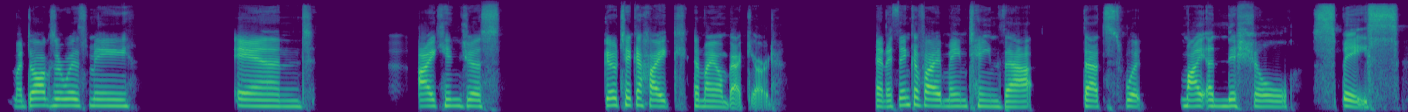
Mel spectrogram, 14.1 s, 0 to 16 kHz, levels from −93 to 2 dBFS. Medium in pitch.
No: high, 200 Hz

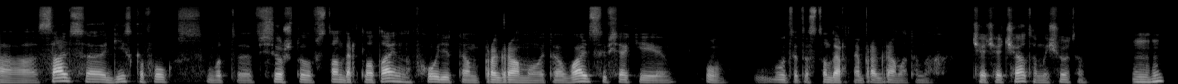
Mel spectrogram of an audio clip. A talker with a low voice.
Yes: low, 105 Hz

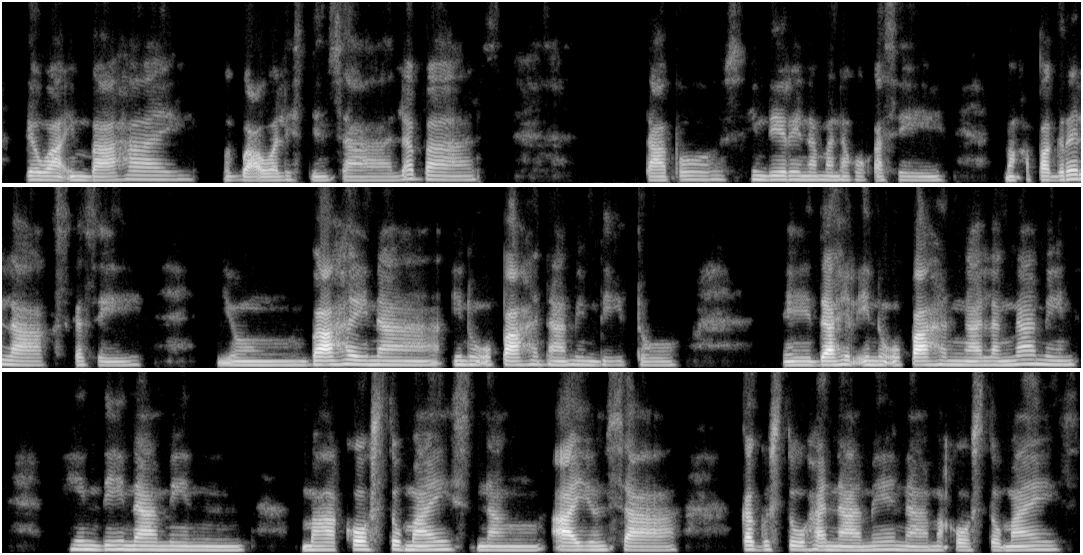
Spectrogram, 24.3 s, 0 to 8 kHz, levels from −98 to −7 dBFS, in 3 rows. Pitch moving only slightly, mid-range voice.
Yes: narrow, 1.6 semitones; medium, 165 Hz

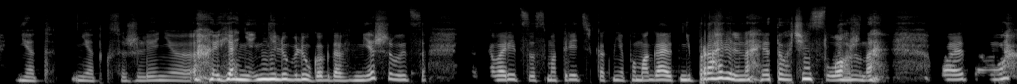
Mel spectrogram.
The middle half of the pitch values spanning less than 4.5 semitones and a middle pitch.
No: average, 2.9 semitones; high, 210 Hz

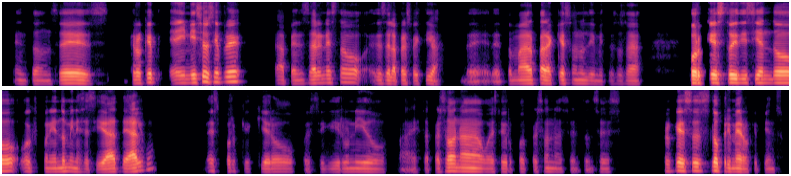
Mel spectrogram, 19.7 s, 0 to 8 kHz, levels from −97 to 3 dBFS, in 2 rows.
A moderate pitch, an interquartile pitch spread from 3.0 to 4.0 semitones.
No: low, 115 Hz; average, 3.7 semitones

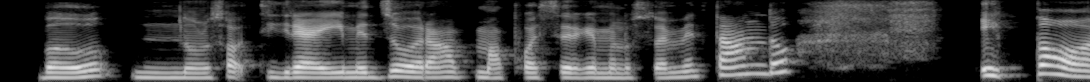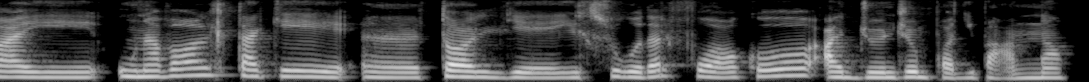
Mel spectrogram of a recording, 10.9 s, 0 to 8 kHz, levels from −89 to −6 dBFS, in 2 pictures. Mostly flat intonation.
No: average, 3.2 semitones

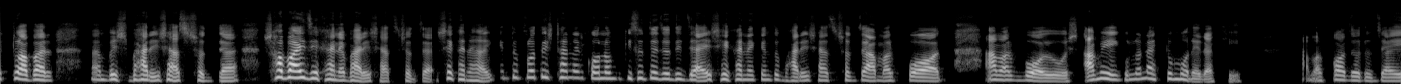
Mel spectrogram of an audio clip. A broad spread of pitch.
Yes: wide, 7.2 semitones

